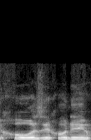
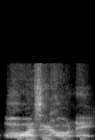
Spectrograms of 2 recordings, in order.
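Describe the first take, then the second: First: It is a full voiced, vibrating sound. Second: It is breathy air with no voice. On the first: The speaker calls it right. "it must be um, a, a real sound" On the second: The speaker calls it wrong. "there is no vibration. This is uh, air"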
